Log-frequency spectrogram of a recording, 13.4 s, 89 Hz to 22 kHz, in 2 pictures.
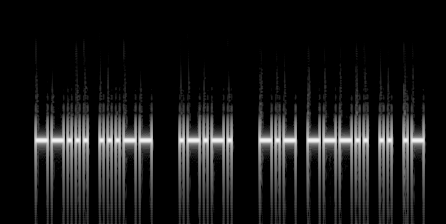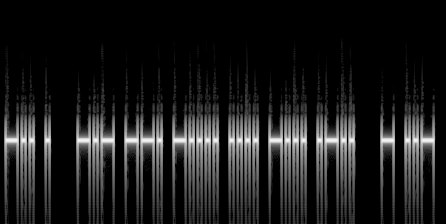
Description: Morse code, heard as a keyed tone, about 20 wpm, 700 Hz. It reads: 73 <AR> K8IA DE KG6HBL TU
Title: Practice QSO - Exchange 4 - Ending - 20wpm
